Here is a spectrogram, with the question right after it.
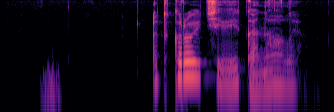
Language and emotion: Russian, sad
